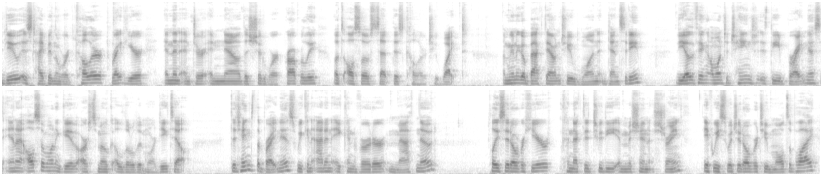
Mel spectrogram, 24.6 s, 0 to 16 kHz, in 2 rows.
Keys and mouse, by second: 6.8 click, 8.8 middle click, 9.6 middle click, 10.1 click, 14.3 shift+a, 19.1 click, 19.5 g, 21.0 click, 21.6 click, 22.3-23.7 drag.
